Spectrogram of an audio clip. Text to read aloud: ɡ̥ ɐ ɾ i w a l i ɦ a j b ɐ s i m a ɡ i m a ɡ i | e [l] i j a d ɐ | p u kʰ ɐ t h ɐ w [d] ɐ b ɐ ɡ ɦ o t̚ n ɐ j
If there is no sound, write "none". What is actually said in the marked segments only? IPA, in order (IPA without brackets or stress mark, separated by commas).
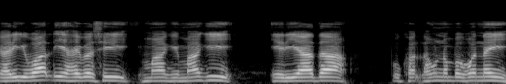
ɾ, n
